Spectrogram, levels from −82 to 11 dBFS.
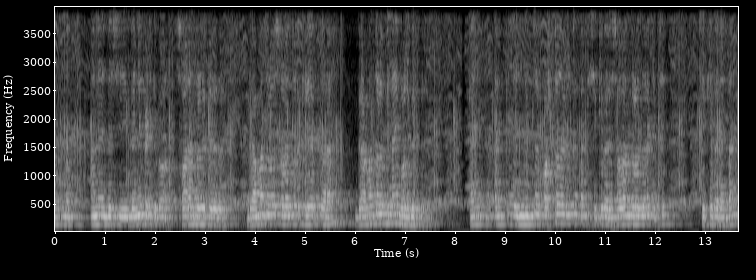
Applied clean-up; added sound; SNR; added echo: none; Applause / Cheering / Clapping; 15 dB; reverberation time 1.9 s.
